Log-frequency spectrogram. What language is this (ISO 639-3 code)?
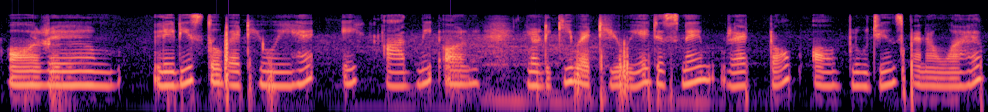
hin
